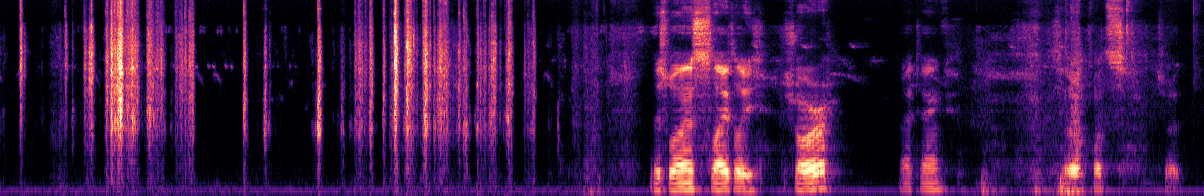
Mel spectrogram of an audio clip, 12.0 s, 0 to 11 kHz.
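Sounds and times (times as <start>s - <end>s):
screws rattling when rummaged: 0.0s - 5.7s.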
